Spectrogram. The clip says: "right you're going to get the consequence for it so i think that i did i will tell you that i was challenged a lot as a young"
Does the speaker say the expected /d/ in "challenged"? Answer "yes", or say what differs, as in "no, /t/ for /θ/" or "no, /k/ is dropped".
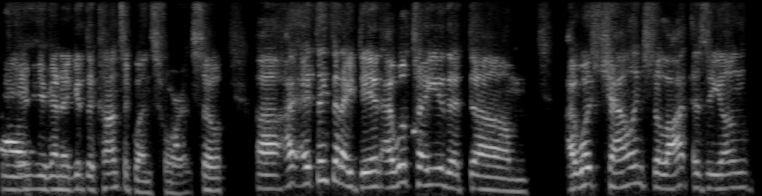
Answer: yes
